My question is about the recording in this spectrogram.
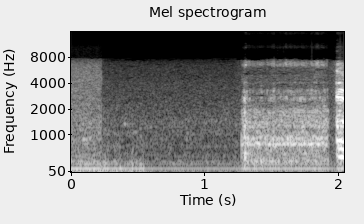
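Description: Steady low hum with even hiss, the background noise of a recording between edited speech clips. It dips quieter in the middle and grows louder again near the end.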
